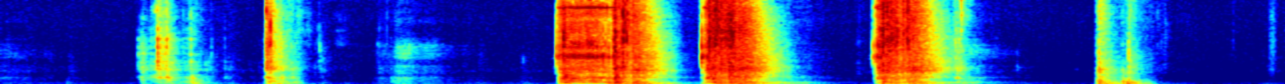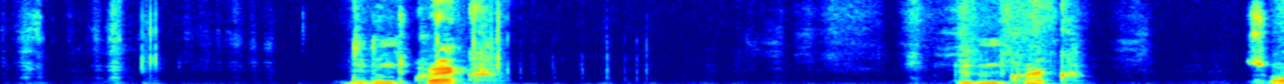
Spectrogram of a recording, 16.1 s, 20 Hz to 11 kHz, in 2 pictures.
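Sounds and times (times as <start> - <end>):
cordless drill into wood: 3.5 - 6.0.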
